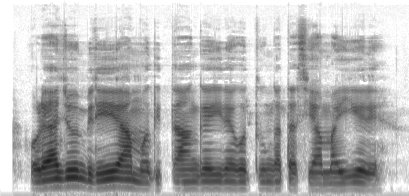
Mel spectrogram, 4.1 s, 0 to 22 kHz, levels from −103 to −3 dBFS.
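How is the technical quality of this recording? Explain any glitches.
No glitches or defects show up anywhere in this recording, so its technical quality is sound throughout.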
